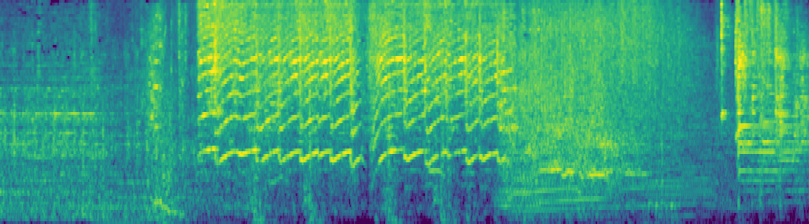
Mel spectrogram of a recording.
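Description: Film soundtrack of a race car pulling into a pit: tyres squealing in a run of repeated wavering squeals over music and engine sound, followed by a lower rising sound.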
